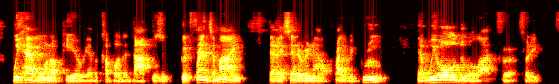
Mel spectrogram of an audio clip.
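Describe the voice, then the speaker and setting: With a strong New York accent, a man speaks at a fairly quick pace and a fairly low pitch. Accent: thick New York. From New York City, the Bronx. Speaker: former criminal turned motivational speaker. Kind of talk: casual interview. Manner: repetitive, stammering starts.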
